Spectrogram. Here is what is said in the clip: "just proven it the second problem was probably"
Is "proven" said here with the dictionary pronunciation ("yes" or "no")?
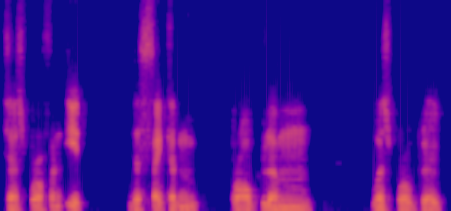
no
